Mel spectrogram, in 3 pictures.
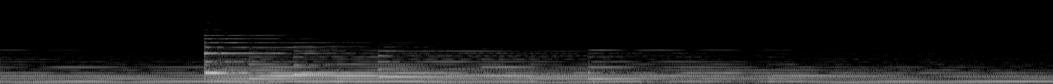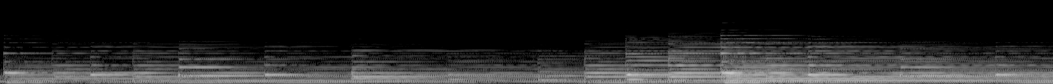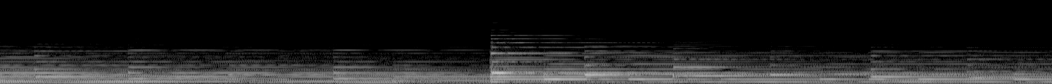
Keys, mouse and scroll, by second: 3.2 Escape, 4.1 alt+click, 4.7 alt+middle click, 5.6 alt+right click, 6.1 alt+middle click, 7.1 alt+right click, 7.6 alt+middle click, 8.0 alt+right click, 8.4 middle click, 9.0 click, 9.9 click, 26.0-27.3 scroll down 1, 27.5 scroll up 1, 27.6 Escape, 28.6 click, 29.1-30.8 alt+middle drag, 30.8 click.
